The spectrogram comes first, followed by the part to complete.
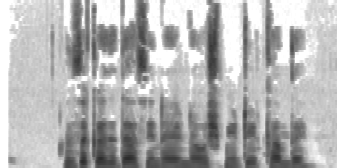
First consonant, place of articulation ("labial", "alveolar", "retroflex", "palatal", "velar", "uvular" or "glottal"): alveolar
